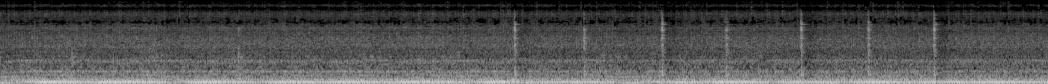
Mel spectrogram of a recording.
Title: Lexus is300 unknown popping noise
